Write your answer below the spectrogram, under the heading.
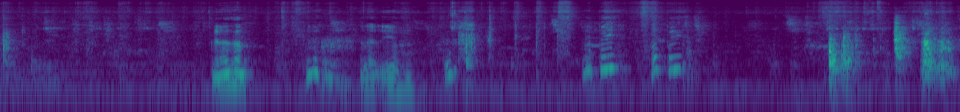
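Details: Domestic puppies in Cambodia fighting over a toy, recorded by phone indoors: bursts of short yelping, whiny and growly sounds come in scattered clusters, some rising and falling in pitch, with human voices talking between them.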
